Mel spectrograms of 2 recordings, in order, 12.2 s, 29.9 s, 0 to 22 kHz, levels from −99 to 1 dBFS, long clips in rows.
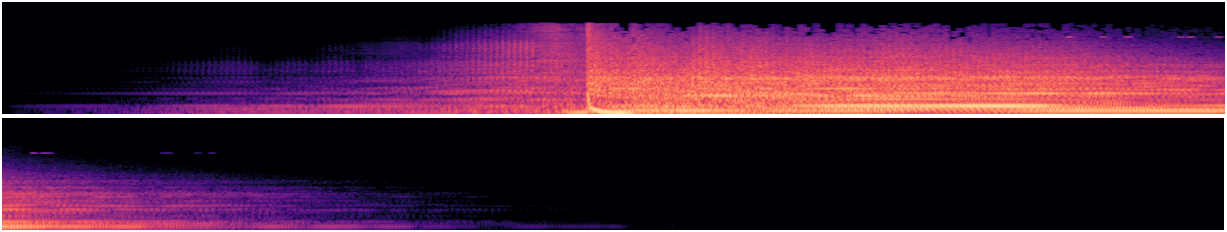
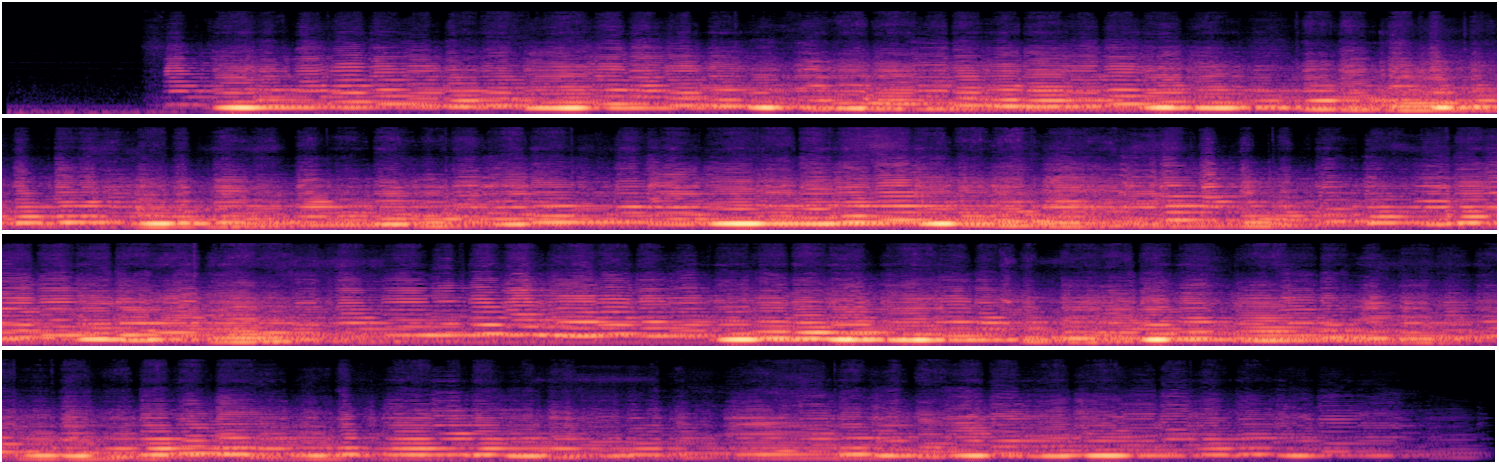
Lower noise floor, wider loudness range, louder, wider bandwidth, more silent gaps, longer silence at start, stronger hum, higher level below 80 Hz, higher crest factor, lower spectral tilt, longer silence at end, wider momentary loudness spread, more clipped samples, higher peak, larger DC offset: first, -88 dBFS vs -61 dBFS; first, 12 LU vs 8 LU; first, -14 LUFS vs -21 LUFS; first, 11 kHz vs 5 kHz; neither; first, 2.2 s vs 0.8 s; neither; first, -28 dBFS vs -52 dBFS; about the same, 18 dB vs 18 dB; second, -6.5 dB/octave vs -10 dB/octave; first, 5.4 s vs 0.5 s; first, 20 LU vs 15 LU; neither; about the same, -2 dBFS vs -2 dBFS; neither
